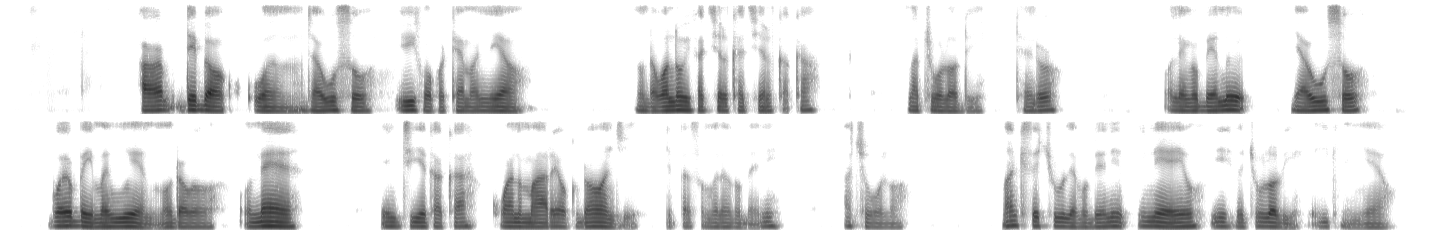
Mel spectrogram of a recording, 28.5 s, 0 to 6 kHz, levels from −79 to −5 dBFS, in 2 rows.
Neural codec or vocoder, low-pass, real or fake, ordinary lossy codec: codec, 24 kHz, 0.9 kbps, WavTokenizer, large speech release; 5.4 kHz; fake; none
